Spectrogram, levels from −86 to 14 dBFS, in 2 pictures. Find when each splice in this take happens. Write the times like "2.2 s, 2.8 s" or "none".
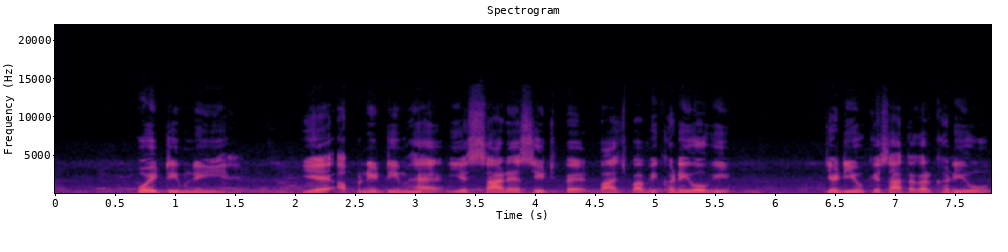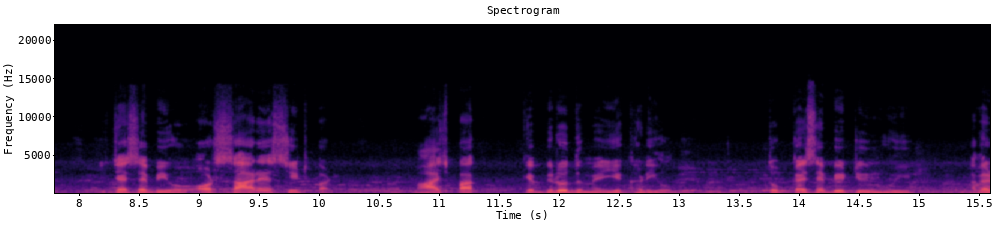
none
